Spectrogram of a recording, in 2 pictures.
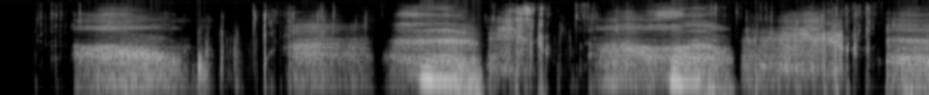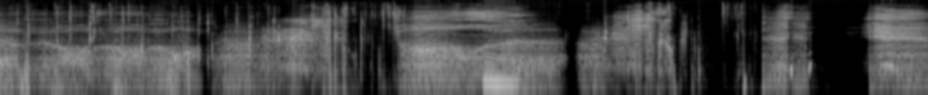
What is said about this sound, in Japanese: こちらのお耳もレロレロしちゃいます。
